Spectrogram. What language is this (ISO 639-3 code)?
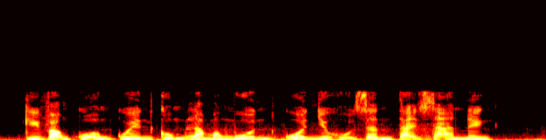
vie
